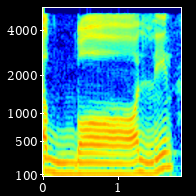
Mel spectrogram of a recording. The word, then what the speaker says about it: الضالين: ولا الضالين، مخرج الضاد الصحيحة يكون من جوانب اللسان، هذه المنطقة تسمى في التجويد أو عند علماء اللغة حافة اللسان، هذا هو المطلوب. لكن الضاد التي تخرج من طرف اللسان هذه لا تصلح، لا تقول ولا الضا ضا، هذه دال مفخمة ولا تصلح هذه الضاد في النطق، فتنبه إلى هذا الأمر.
